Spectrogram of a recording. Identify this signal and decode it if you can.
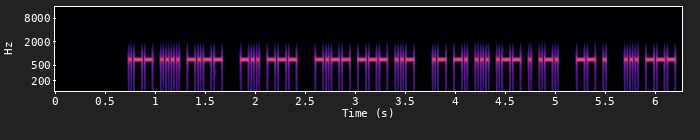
Morse code, heard as a keyed tone, about 44 wpm, 700 Hz. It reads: WHY DO YOU ANSWER ME SO
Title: Sentences from Top 1500 Words 45wpm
